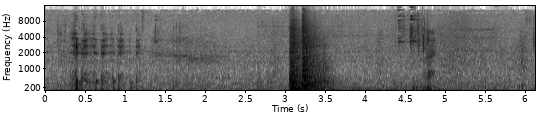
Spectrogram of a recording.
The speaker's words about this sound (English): Wait, was that the door to the closet? Lock him in the closet.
